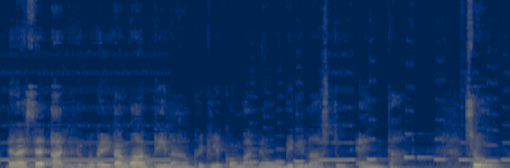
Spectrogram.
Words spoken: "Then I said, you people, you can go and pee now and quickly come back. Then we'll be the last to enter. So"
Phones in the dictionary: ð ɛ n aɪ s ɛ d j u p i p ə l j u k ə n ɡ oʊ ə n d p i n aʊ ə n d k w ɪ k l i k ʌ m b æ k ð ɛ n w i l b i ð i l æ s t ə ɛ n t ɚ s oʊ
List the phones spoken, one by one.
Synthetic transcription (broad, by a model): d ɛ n aɪ s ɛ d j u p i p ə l j u k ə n ɡ oʊ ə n p i l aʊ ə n k w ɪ k l i k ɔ m b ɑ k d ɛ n w i l b i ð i l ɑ s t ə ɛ n t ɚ s oʊ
